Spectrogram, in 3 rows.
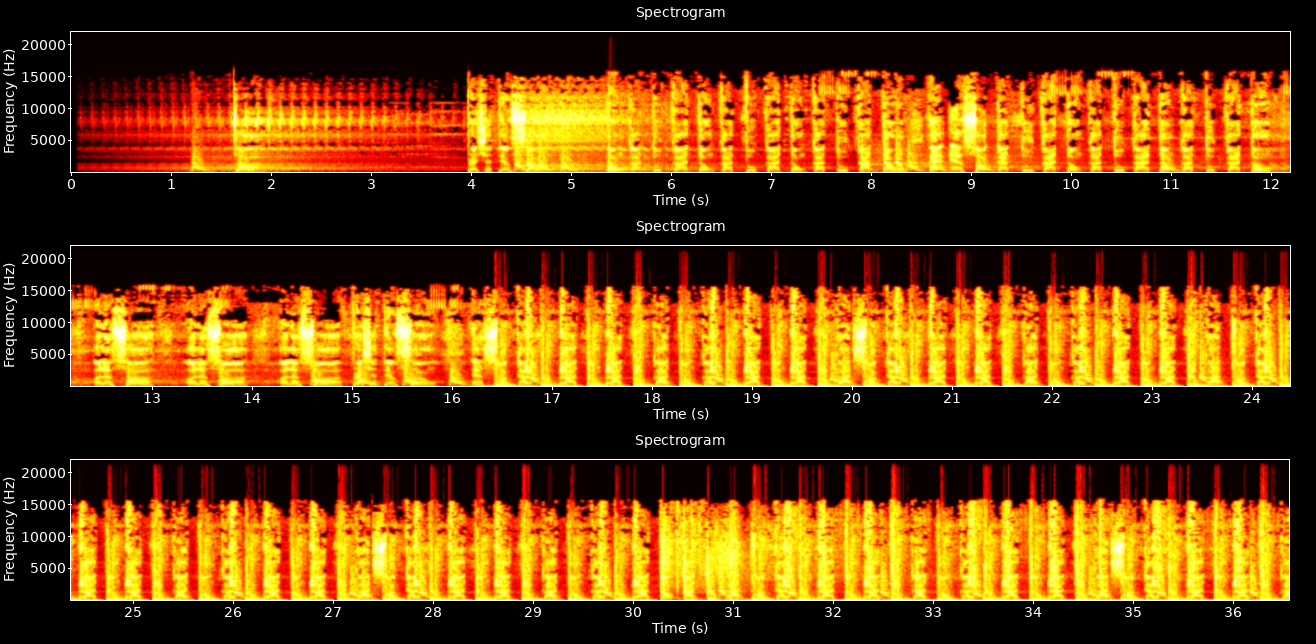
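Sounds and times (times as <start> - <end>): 
Brazilian phonk remix: 0.6 - 36.5.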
